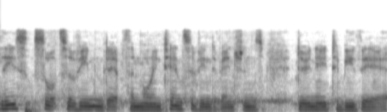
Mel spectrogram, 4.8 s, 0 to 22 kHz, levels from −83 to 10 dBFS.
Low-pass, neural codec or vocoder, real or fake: 7.2 kHz; codec, 16 kHz, 8 kbps, FunCodec, trained on LibriTTS, 25 frames a second; fake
